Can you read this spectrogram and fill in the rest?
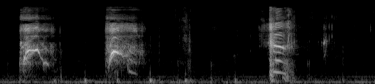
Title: Mighty coughing more 11/8/16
